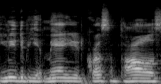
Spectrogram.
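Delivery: plain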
